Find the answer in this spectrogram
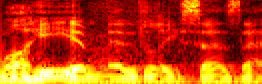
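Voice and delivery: ordinary talk, nothing marked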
